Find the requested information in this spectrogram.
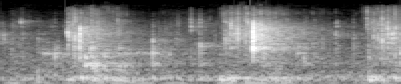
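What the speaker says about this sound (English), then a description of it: "that's the water coming out" Water trickles out of a trail running water filter in a faint, uneven stream with small splashy bursts, close by and quiet, no talking.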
